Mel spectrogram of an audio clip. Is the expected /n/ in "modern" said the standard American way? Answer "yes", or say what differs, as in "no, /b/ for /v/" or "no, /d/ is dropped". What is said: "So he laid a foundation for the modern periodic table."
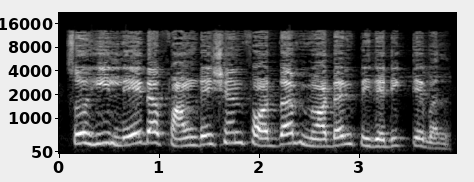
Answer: yes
